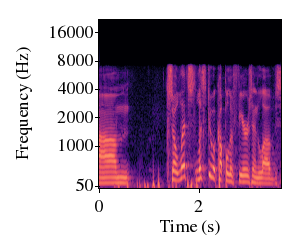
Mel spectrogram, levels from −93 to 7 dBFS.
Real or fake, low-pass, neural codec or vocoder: real; 7.2 kHz; none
